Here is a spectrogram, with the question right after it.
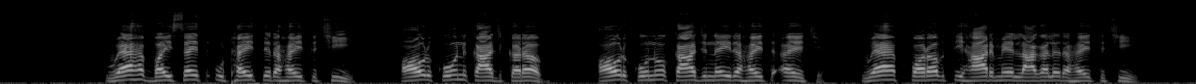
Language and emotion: Maithili, neutral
